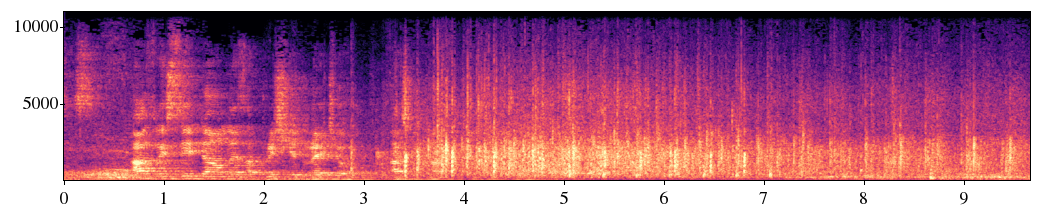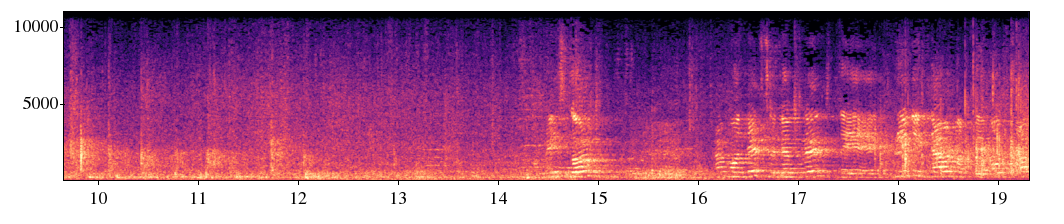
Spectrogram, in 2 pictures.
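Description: A man preaches loudly through a microphone and loudspeakers in a large echoing hall.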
